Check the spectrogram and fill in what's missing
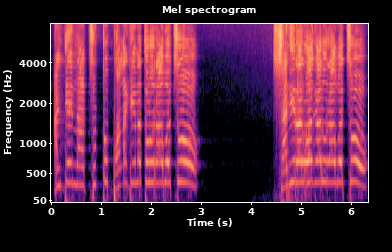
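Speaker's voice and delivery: loud, high, slow preaching shout; full-force preaching. Acted. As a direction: thunder it out to the congregation. (గట్టిగా అరుస్తూ బోధించడం)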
